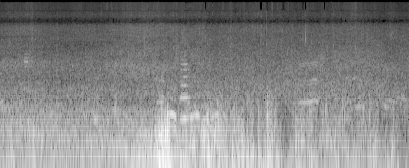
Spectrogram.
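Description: Sea waves at Dhanushkodi wash in with a continuous surf roar under wind, with a brief voice breaking in near the middle.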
